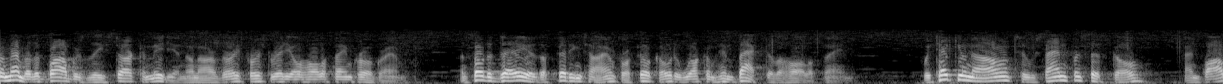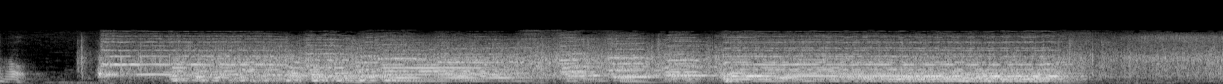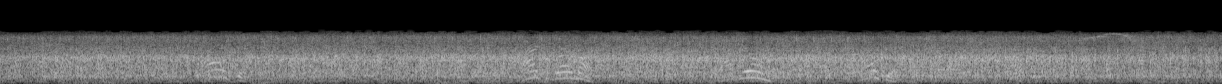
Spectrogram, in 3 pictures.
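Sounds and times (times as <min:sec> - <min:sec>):
speech: 0:00.0 - 0:08.6, 0:09.2 - 0:12.6, 0:13.9 - 0:15.7
audience applause: 0:13.0 - 0:36.6.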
